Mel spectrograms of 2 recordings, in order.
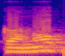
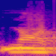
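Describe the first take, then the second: First: The word begins with a k sound. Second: The word begins with an n sound. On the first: The speaker calls it wrong. "इसको बहुत लोग कनो पढ़ेंगे, लेकिन कनो नहीं होता है" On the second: The speaker calls it right. "के साइलेंट रहता है, इसलिए इसको नो पढ़ेंगे"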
